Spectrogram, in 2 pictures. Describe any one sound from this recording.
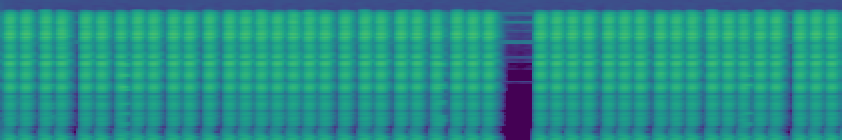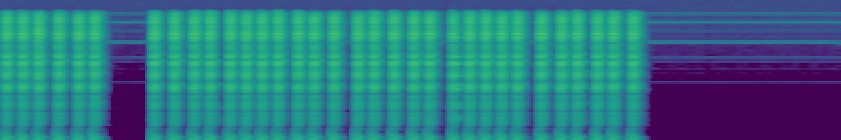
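A game's text blips rapidly, one short electronic beep after another.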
